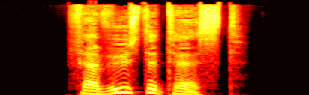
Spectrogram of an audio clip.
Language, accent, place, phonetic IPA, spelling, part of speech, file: German, Germany, Berlin, [fɛɐ̯ˈvyːstətəst], verwüstetest, verb, De-verwüstetest.ogg
- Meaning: inflection of verwüsten: 1. second-person singular preterite 2. second-person singular subjunctive II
